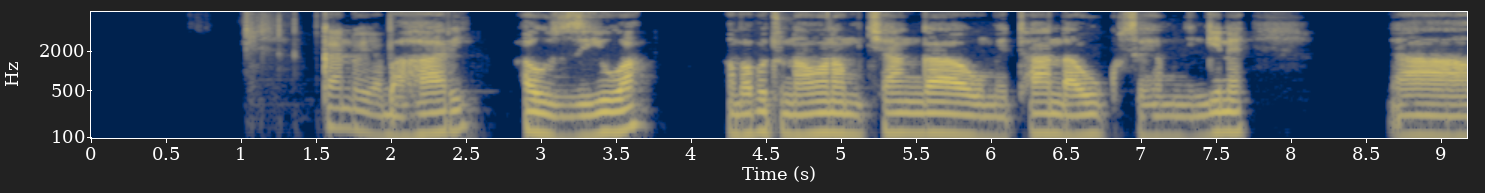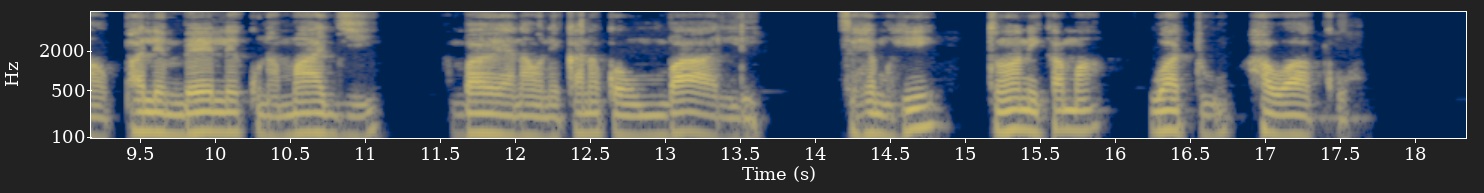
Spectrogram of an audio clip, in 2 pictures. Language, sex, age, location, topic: Swahili, male, 25-35, Mombasa, government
